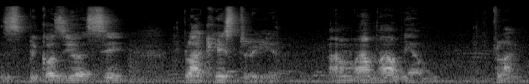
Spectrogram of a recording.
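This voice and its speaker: The speech moves at a moderate pace in a monotone, flat intonation, with long, frequent pauses. Audible room echo and noticeable background noise accompany it. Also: man. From Libya. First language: Arabic. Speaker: adult English learner. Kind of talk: classroom interview. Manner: halting, many fillers.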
